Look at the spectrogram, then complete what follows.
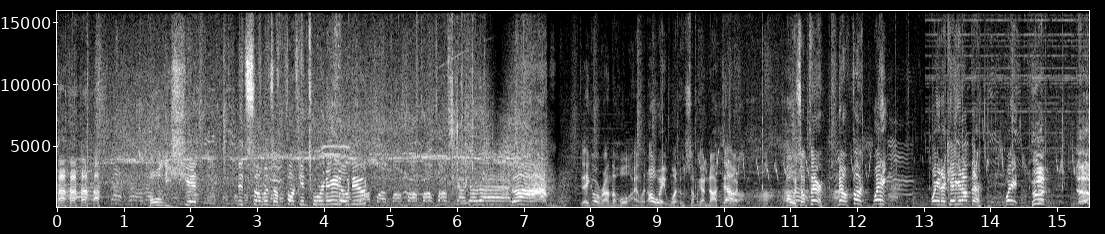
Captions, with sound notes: (laughs) Holy shit, it summons a fricking tornado, dude. (screams) Do they go around the whole island? Oh wait, something got knocked out. Oh it's up there. No frick. Wait, wait, I can't get up there. Wait.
